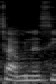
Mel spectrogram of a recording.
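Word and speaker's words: Fibonacci: Word लिखा होगा इसमें फेबोनाची सीरीज़। ठीक है, आप प्रोनाउंसिएशन पे मत जाना, फेबोनाची सीरीज़, फेबोनेसी कुछ लोग भी बोलते हैं।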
